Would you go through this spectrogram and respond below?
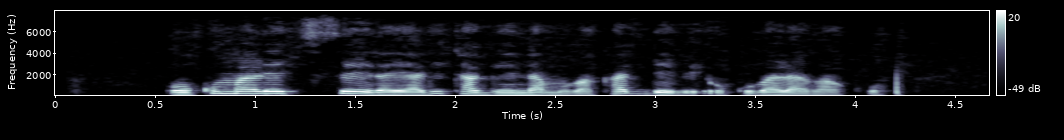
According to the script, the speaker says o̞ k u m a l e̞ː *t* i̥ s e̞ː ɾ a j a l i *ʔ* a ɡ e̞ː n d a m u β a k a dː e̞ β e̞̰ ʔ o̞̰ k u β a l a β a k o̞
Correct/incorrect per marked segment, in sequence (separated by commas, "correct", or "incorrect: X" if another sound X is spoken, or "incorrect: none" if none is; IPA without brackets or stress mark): incorrect: c, incorrect: t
